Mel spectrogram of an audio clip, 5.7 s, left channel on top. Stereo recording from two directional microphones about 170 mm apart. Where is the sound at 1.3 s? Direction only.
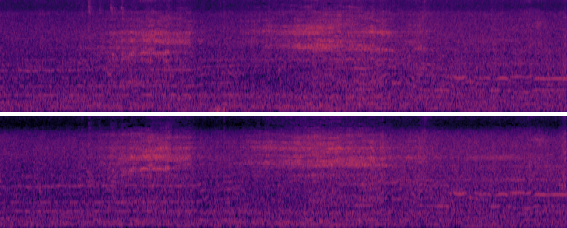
Centre (ahead or behind).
